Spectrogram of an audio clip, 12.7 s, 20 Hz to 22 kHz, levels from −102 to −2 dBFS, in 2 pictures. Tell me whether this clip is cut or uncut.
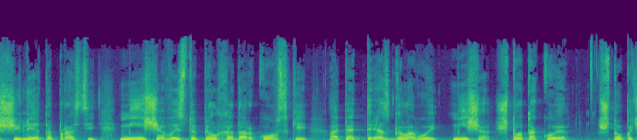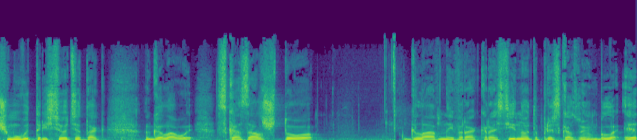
uncut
